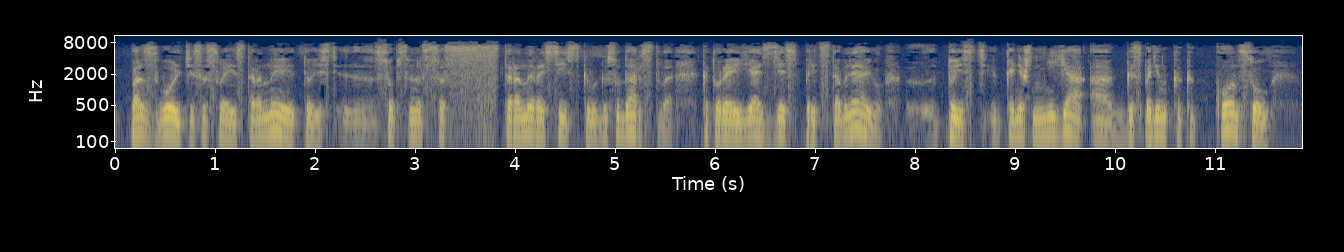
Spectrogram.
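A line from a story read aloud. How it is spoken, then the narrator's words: Nervous rambling stammer. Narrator (Russian): понес невнятицу Эраст Петрович, волнуясь и оттого заикаясь больше обычного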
